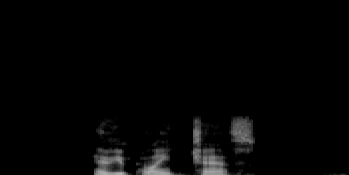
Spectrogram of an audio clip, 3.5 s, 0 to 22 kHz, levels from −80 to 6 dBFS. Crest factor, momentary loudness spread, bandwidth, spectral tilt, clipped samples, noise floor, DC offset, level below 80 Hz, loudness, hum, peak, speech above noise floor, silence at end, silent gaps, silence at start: 22 dB; 12 LU; 7.6 kHz; -5 dB/octave; under 0.1%; -85 dBFS; under 0.1%; -54 dBFS; -29 LUFS; none; -8 dBFS; 57 dB; 1 s; none; 0.95 s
